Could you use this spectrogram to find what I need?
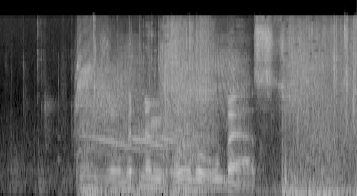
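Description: A man talks into a microphone.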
